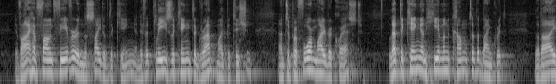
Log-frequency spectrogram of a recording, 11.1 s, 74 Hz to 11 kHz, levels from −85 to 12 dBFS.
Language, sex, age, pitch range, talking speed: English, male, 60-79, 120-150 Hz, 200 wpm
